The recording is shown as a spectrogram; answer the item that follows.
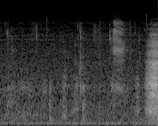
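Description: Small dog chewing and nibbling at a treat held in a person's fingers: scattered small crunches and mouth clicks. A louder burst of noise comes right at the very end.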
